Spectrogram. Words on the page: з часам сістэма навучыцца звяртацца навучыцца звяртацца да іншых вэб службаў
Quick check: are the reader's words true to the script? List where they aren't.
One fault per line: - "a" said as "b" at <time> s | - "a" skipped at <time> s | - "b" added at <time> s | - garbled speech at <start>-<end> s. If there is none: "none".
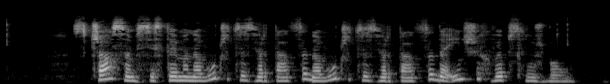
none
